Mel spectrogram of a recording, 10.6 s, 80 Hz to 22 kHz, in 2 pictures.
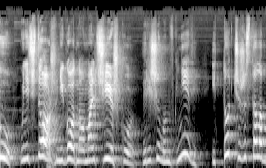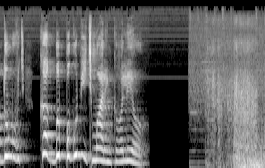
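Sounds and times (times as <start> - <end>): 
speech: 0.4 - 8.3
thunder rolling in a storm: 9.4 - 10.6.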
